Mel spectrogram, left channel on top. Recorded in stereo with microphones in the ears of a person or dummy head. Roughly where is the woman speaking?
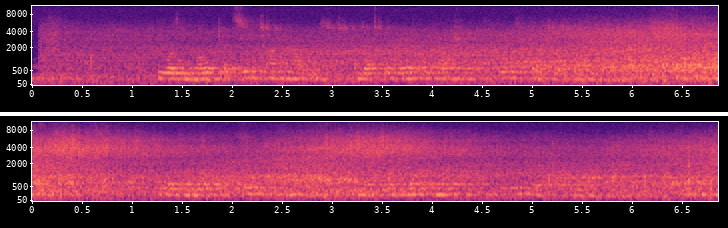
Left.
